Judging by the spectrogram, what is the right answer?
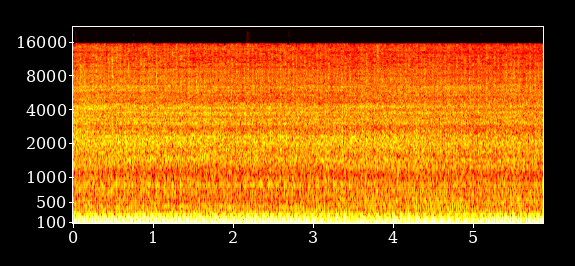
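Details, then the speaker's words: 2005 Harley-Davidson Fatboy Firefighter Edition, 25,000 miles, after repair at the compensating bolt torqued to 150 lb spec. Deep, steady V-twin idle with no random loud knock; engine sounds healthy. "all right I don't hear it at all I hope this has been helpful if you've been having that issue with a knock"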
